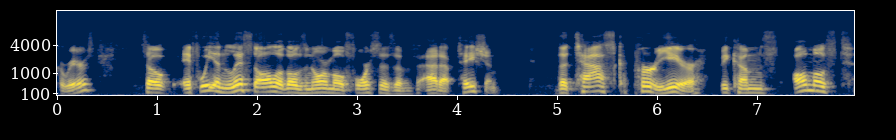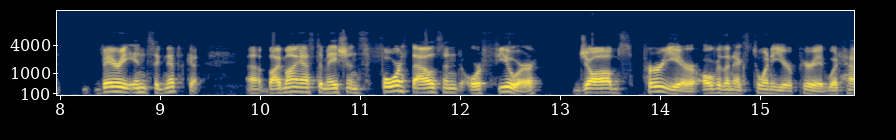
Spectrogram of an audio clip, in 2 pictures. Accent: Alberta, Canada; I come from Alberta. That's where I was born and raised

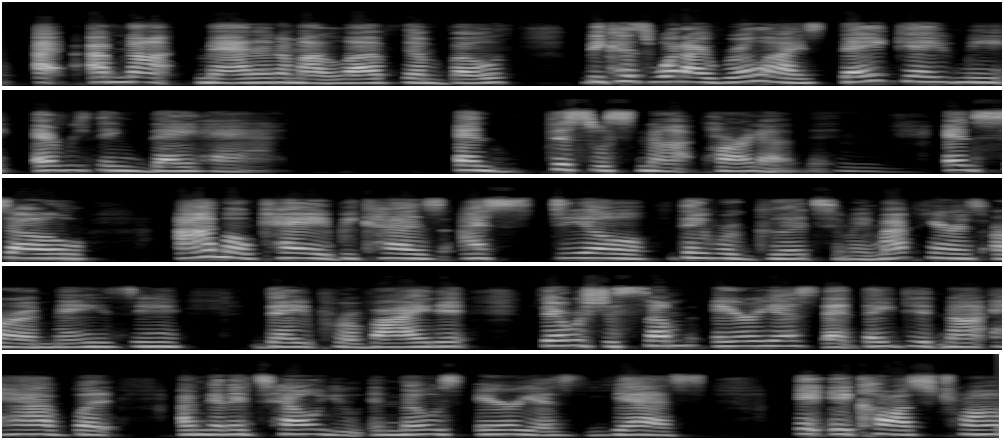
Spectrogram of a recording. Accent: Tonganoxie, Kansas, United States; Tonganoxie, Kansas.

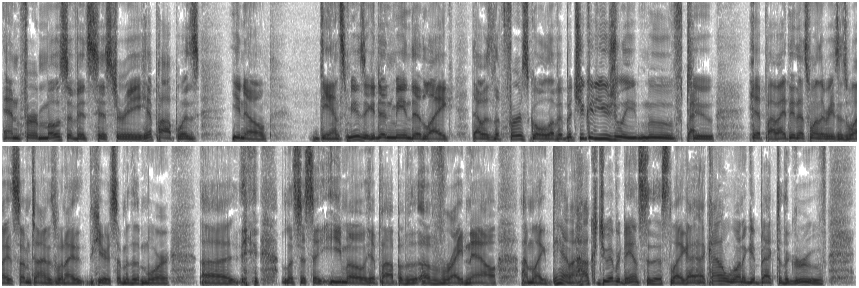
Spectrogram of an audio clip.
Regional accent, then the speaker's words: the South, United States; And I grew up in the South where we had like, you know, we had Miami Bass

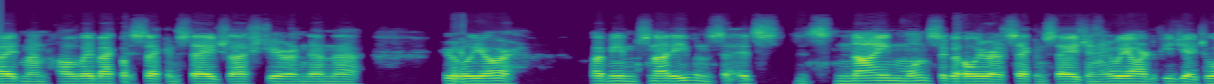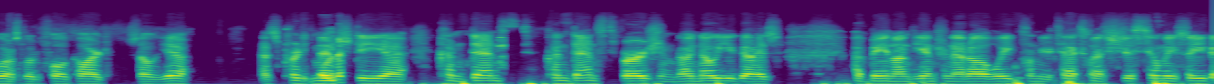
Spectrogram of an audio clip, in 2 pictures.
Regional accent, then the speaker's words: Dublin, Leinster, Ireland; accent: Irish; moved away as an adult; also born or lived in Miami, Florida; now in United States; I'm from Dublin, Ireland, originally. I moved to the States full-time in 2001

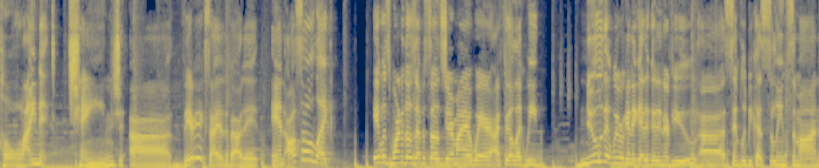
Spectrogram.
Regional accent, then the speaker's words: Florida, United States; I'm from Florida

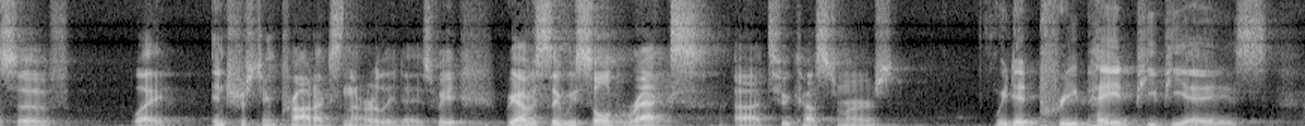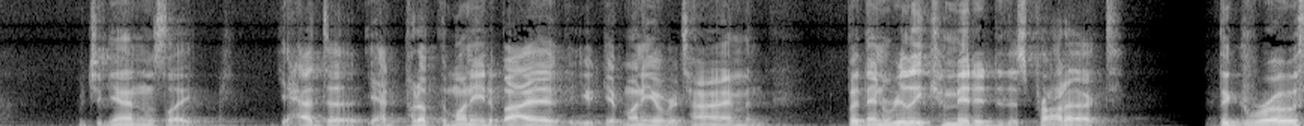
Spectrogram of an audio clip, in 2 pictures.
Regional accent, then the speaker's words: Eastern Kentucky, United States; I grew up in Kentucky, in Eastern Kentucky

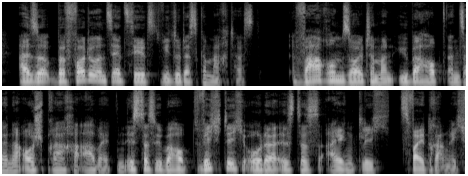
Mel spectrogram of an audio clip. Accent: Germany; als Deutscher

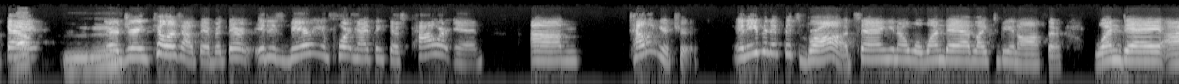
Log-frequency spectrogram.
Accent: Omaha, Nebraska, United States; moved away as an adult; now in Washington, D.C., United States; I'm from Omaha, Nebraska, North Omaha, to be specific

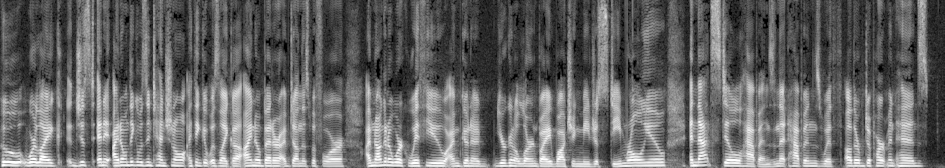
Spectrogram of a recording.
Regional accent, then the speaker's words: Rhinebeck, New York, United States; moved away as an adult; now in Los Angeles, United States; I'm from Rhinebeck, New York

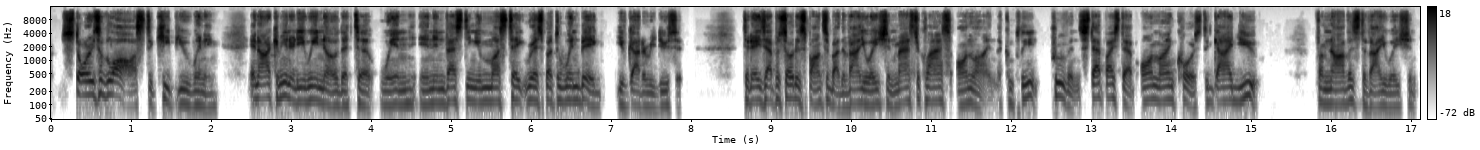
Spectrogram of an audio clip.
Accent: Hudson, Ohio, United States; I grew up in Hudson, Ohio

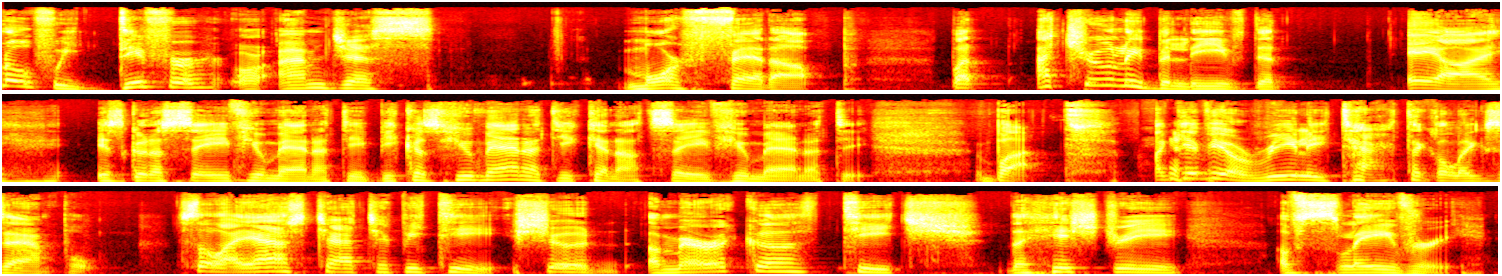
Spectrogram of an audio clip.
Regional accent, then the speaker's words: Silicon Valley, California, United States; I'm from Silicon Valley

